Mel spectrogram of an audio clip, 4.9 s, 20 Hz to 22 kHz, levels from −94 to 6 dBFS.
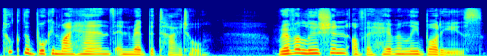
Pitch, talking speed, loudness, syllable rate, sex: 190 Hz, 195 wpm, -20 LUFS, 5.7 syllables/s, female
